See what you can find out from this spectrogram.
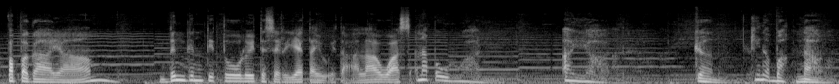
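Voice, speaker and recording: A woman doing a deep, unhurried male announcer with an Ilocano accent, opening a village radio drama over soft music. The voice rises and falls widely while keeping its slow, low drawl. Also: big pitch swings, exaggerated voice. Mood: announcing. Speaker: narrator.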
